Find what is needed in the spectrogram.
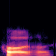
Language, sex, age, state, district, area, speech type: Assamese, male, 45-60, Assam, Golaghat, urban, conversation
